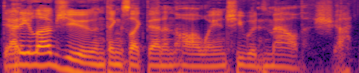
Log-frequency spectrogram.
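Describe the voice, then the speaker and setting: A man in his fifties with a deep voice, an elementary school teacher chatting as a podcast guest and joking about himself in a dry way. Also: very animated, moderate pace, vocal fry, dry recording. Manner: dry, self-mocking joking. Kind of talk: casual podcast chat.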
